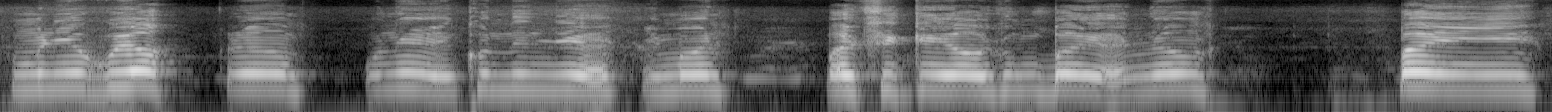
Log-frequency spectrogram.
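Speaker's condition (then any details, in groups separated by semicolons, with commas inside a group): Brain lesion disability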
